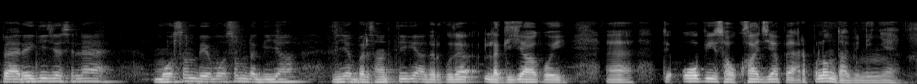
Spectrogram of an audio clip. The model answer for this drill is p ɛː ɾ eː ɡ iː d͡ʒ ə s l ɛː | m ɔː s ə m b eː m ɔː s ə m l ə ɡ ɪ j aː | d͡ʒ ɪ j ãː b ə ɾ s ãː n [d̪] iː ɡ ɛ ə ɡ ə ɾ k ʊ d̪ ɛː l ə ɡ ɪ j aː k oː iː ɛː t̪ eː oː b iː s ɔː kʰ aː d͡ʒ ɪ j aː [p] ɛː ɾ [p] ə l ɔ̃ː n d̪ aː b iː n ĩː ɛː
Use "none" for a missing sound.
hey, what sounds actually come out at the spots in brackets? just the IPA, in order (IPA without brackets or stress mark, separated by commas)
t̪, p, p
